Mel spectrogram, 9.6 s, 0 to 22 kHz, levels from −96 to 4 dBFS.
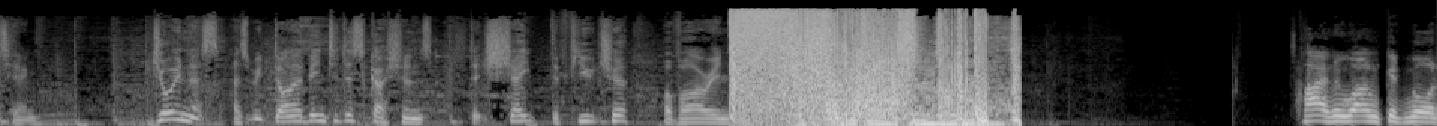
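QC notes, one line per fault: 4.87–6.81 s, samples built from the wrong bytes: misaligned byte assembly turns low bits into loud broadband noise, a full-band spectrogram block and a dense waveform.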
